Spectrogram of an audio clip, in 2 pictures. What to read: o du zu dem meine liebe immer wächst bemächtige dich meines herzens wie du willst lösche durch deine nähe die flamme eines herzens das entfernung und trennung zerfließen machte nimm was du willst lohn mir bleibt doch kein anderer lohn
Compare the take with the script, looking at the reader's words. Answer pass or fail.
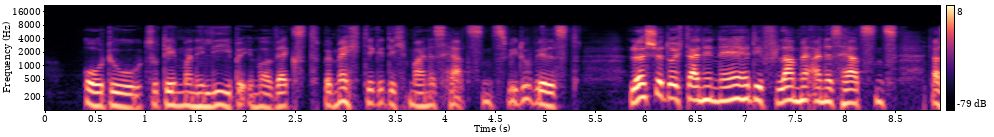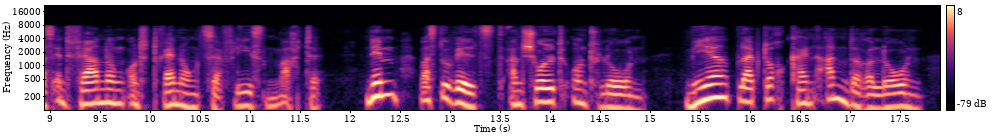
fail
